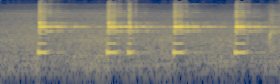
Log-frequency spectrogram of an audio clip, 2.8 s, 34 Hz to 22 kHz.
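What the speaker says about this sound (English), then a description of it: "horn check for the Husqvarna Svartpilen 200" Four short, high-pitched horn beeps from a Husqvarna Svartpilen 200 motorcycle sound in an even rhythm, with a faint extra chirp after the second, close and clear.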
